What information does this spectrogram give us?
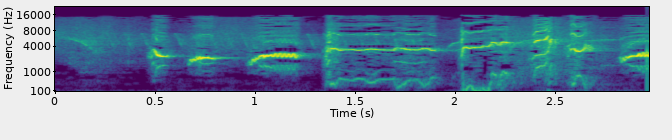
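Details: Oriental magpie-robin song used as a lure to get young birds singing and to tutor them: varied clear whistles, some steady and some sliding, with quick twittering notes and a few lower warbling phrases.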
